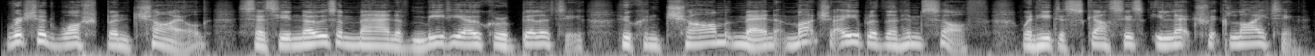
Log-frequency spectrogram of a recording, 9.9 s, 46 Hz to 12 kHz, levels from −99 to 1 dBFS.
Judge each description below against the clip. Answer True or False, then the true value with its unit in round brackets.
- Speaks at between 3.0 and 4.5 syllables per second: True (4.3 syllables/s)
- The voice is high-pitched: False (135 Hz)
